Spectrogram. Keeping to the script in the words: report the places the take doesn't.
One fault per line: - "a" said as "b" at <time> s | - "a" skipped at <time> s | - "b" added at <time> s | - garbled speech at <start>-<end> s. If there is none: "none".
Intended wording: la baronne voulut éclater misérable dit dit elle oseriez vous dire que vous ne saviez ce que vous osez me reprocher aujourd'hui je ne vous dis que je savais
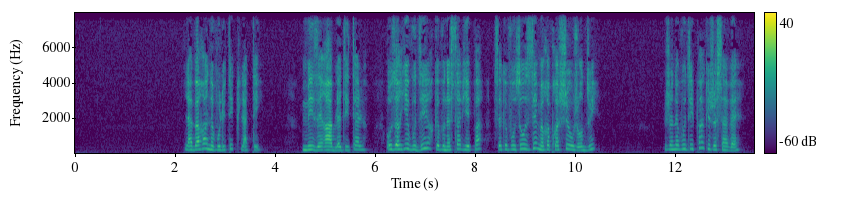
- "dit" skipped at 5.5 s
- "pas" added at 7.9 s
- "pas" added at 12.4 s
